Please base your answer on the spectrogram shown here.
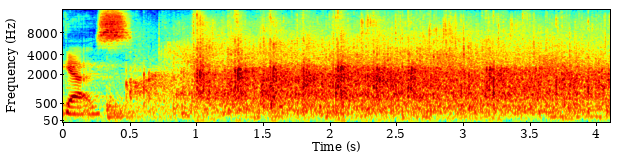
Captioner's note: audience applauds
